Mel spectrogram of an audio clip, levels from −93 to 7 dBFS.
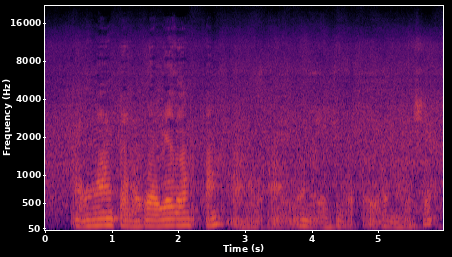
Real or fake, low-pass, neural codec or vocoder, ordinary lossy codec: fake; none; codec, 44.1 kHz, 3.4 kbps, Pupu-Codec; none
